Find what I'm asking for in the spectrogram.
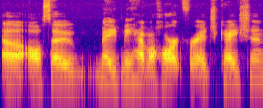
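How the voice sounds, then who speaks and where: A woman talks in a Mississippi accent at a medium pitch. Her pace is fairly quick. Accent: Southern US (Mississippi). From US South, northern Mississippi. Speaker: nonprofit education director. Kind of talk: interview.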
